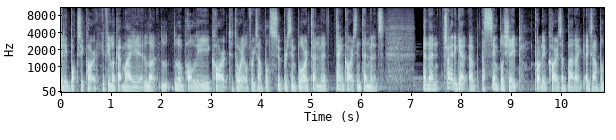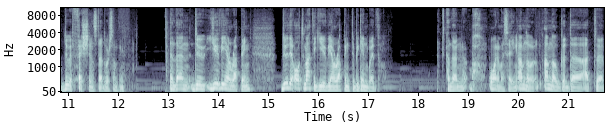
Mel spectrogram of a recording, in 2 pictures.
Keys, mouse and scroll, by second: 15.7-18.6 drag.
